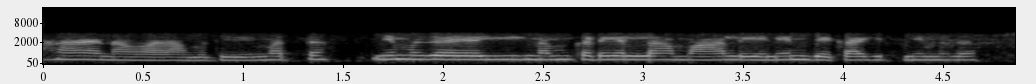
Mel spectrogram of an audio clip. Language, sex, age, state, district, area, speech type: Kannada, female, 30-45, Karnataka, Gadag, rural, conversation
